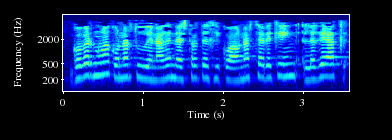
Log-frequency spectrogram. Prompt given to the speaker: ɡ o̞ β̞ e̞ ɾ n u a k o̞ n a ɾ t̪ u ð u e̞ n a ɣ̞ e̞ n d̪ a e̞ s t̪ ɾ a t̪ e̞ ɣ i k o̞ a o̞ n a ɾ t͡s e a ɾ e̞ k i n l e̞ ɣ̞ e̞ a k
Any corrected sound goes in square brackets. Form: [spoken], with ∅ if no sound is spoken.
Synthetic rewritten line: ɡ o̞ β̞ e̞ ɾ n u a k o̞ n a ɾ t̪ u ð u e̞ n a ɣ̞ e̞ n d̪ a e̞ s t̪ ɾ a t̪ e̞ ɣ i k o̞ a o̞ n a ɾ t͡s e a ɾ e̞ k i n l e̞ ɣ̞ e̞ a k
